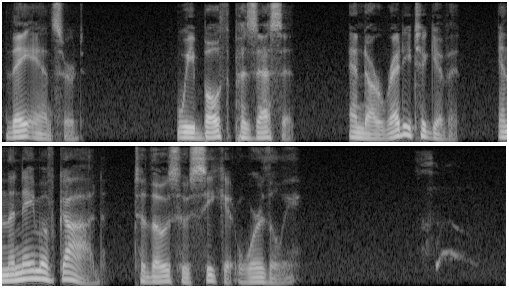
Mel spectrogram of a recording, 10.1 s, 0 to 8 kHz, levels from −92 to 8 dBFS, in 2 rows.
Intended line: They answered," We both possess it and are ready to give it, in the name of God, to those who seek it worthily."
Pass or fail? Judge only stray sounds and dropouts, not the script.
fail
